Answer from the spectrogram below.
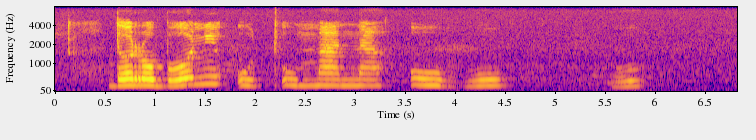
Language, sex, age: Venda, female, 22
